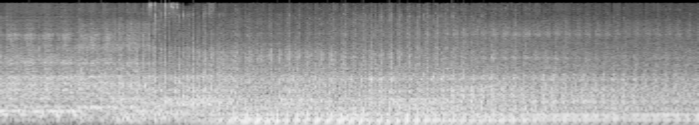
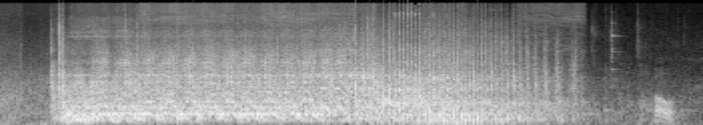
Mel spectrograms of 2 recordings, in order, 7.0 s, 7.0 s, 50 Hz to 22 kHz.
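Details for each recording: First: International Harvester 554 diesel tractor after about five years sitting, started on ether without bleeding: catches within two seconds into steady, even idle, running clean, starting to smoke a bit; air filter cover off so induction noise audible. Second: International Harvester 554 diesel tractor, left outside about five years, air filter off: cranking catches on ether into a few seconds of rough, fast firing then dies; apparently it's addicted to starting fluid and won't start without it.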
